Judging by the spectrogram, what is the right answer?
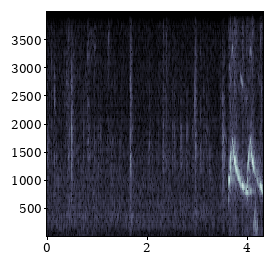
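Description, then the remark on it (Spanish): Quiet scattered clicks and rattles, then a door security alarm suddenly blares, a loud, rising-and-falling electronic warble that repeats rapidly until the end. “Ahora sí ya está sonando la alarma.”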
